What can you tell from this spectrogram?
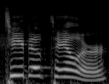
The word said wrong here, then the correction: teetotaler: No, it's just it's a teetotaler.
